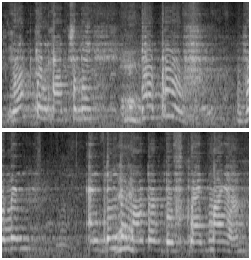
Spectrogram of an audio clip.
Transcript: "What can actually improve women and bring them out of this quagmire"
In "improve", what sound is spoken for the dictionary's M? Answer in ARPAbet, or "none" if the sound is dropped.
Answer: none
